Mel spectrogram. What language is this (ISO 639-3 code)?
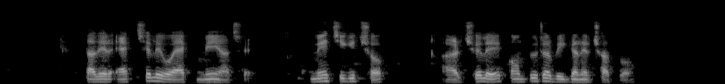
ben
